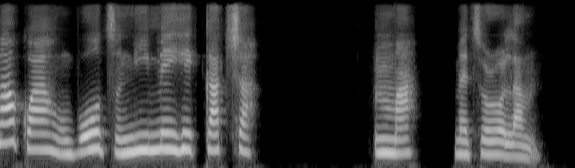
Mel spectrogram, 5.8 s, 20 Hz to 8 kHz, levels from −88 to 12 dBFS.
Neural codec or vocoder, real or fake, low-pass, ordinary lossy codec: codec, 16 kHz, about 1 kbps, DyCAST, with the encoder's durations; fake; 7.2 kHz; AAC, 48 kbps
